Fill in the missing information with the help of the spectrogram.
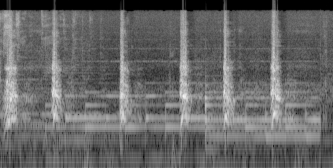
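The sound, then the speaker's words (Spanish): A dog that guards the Hospital Municipal Ichilo in San Carlos barks six times in a steady, evenly spaced series, each bark sharp and fairly loud, with soft background music playing steadily underneath. “Hoy le presentamos la historia de un perro que cuida el Hospital Municipal Ichilo de San Carlos.”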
